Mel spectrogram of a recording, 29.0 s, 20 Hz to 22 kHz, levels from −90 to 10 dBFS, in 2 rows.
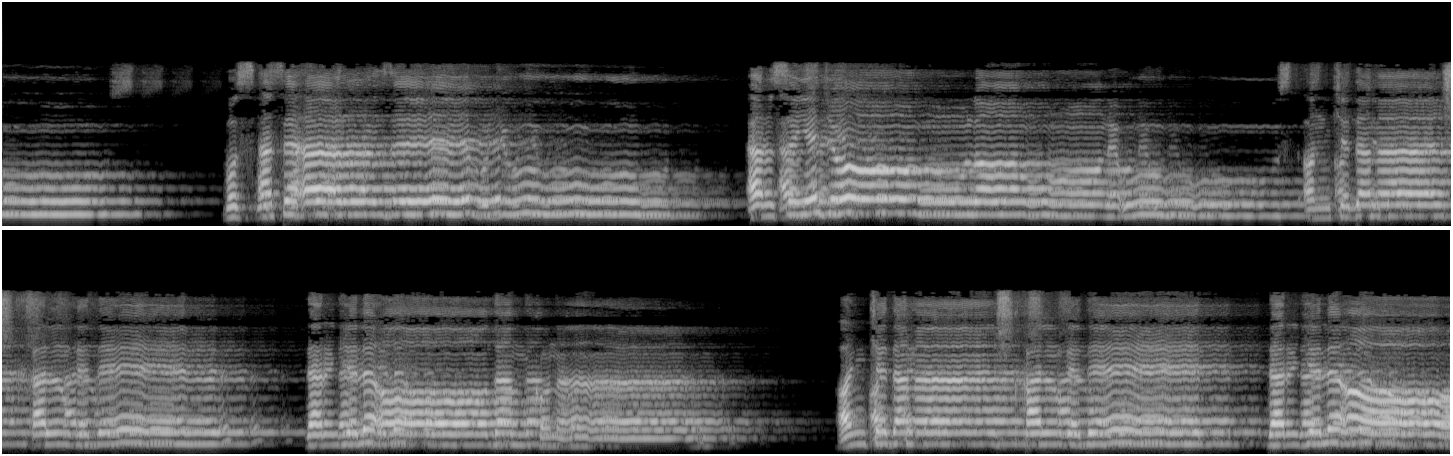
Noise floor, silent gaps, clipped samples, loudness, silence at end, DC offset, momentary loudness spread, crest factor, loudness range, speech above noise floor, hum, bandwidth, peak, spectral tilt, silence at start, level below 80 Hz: -65 dBFS; none; under 0.1%; -17 LUFS; 0 s; under 0.1%; 14 LU; 16 dB; 6 LU; 49 dB; none; 7.6 kHz; -2 dBFS; -3.5 dB/octave; 0 s; -86 dBFS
